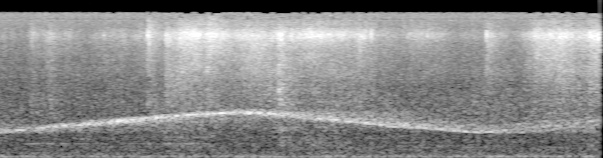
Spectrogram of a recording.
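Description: A siren-like wailing tone: a single clean pitch that rises slowly for about two and a half seconds, then falls back down.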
